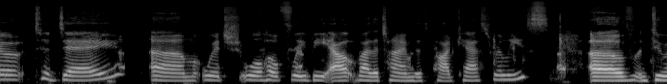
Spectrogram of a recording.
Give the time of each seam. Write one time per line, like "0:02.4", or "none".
none

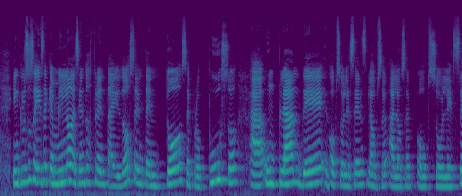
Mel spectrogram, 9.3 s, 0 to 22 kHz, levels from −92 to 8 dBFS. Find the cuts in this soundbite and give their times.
0:05.0
0:06.6

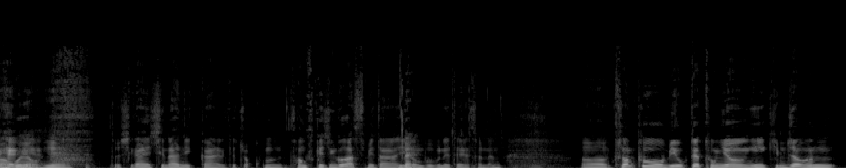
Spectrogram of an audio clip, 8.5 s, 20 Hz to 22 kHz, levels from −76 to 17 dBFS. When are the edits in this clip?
none

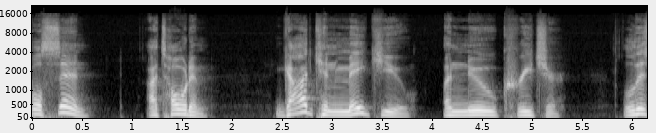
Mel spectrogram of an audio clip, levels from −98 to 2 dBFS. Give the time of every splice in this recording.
none

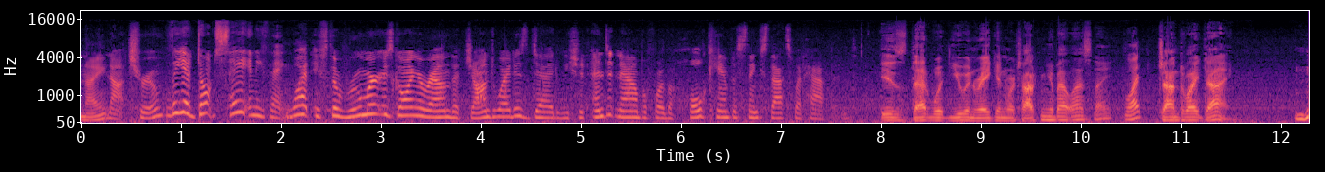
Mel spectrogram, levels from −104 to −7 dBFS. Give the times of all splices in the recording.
0:10.7

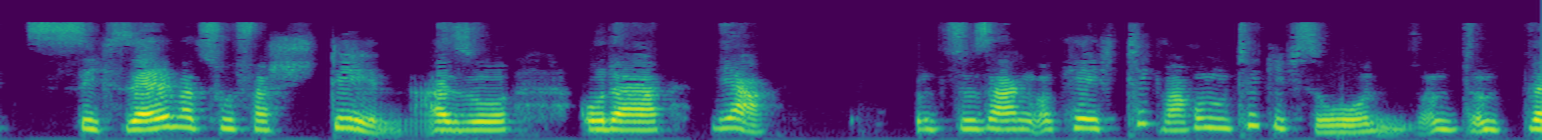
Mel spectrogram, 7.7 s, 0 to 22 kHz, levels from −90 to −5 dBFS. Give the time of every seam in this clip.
0:03.4
0:05.8

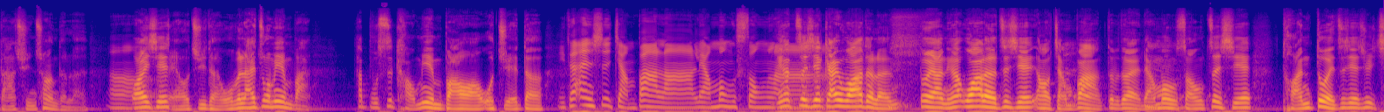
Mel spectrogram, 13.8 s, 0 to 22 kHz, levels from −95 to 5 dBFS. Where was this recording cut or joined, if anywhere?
0:01.7

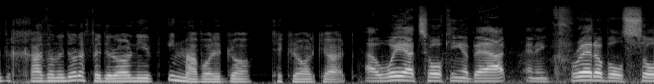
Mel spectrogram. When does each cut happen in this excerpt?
0:01.6

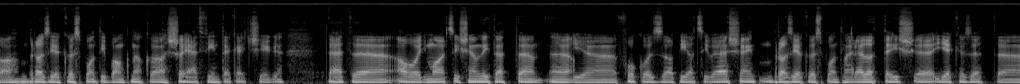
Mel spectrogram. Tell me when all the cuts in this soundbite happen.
0:05.7
0:08.4

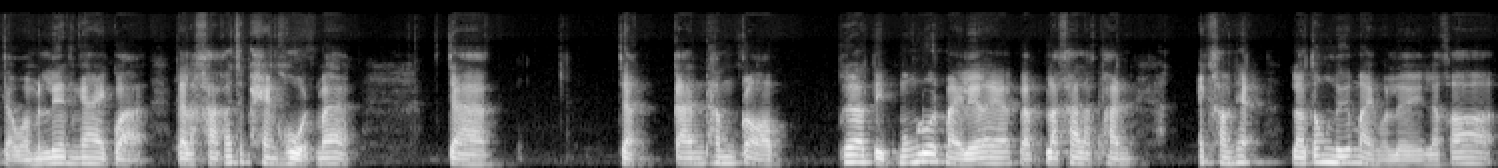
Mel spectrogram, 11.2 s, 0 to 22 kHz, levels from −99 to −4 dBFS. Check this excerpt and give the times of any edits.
none

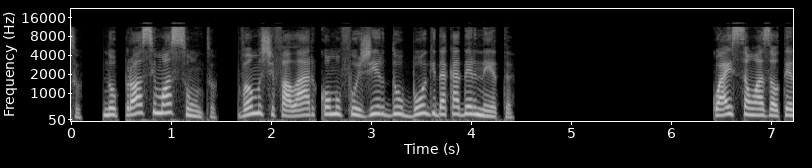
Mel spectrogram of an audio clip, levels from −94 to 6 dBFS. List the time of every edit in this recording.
none

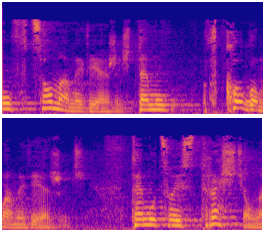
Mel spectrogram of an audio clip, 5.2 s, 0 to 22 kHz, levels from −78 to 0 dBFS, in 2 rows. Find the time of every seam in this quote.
none

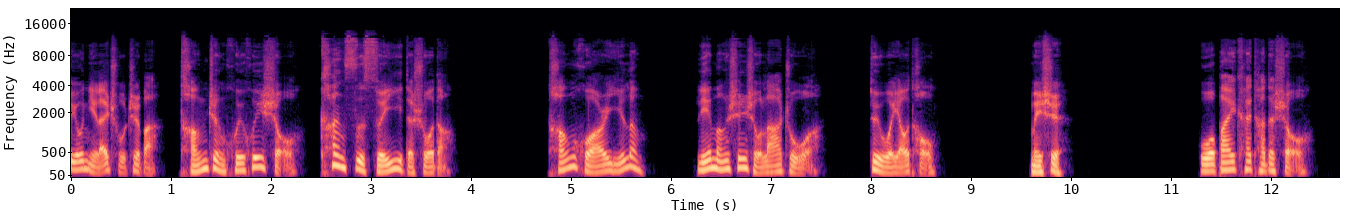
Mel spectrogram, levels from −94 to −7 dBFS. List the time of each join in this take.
0:01.0
0:02.4

